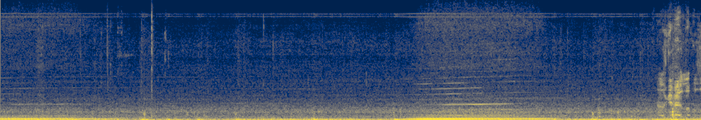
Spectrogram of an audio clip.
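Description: An AWD Chrysler with straight-pipe exhaust and new fuel pumps rumbles with a deep, steady drone while driving, swelling louder partway through as it pulls ahead in traffic.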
